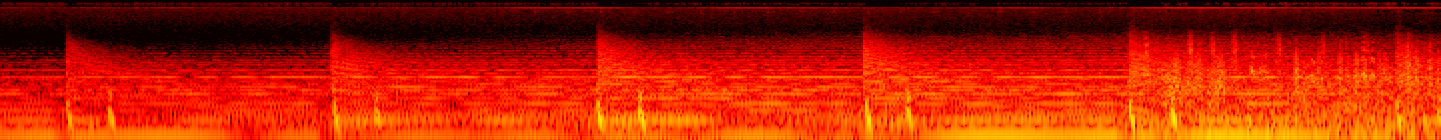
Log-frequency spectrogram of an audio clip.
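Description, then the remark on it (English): A sustained single-chord synth drone hums steadily while a slow electronic heartbeat thumps at regular intervals, about every two seconds; the texture grows busier and brighter near the end. This is the intro of the album version of a song. “But I love on the album version, which has this one chord synth intro and the sound of an electronic heartbeat.”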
